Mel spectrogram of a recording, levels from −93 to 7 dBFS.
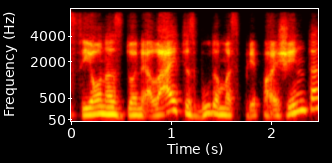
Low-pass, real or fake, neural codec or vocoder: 7.2 kHz; fake; codec, 16 kHz in and 24 kHz out, 1 kbps, XY-Tokenizer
